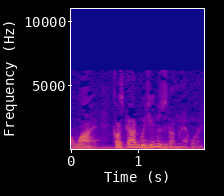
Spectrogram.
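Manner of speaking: ordinary delivery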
